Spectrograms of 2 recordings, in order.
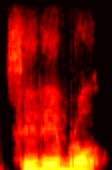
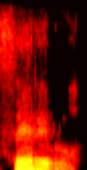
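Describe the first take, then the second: First: "cerebro" slow, louder, stressed ce-RE-bro; Spanish stress on RE. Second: "cérebro" stressed CÉ-re-bro, falling; Portuguese stress on CÉ. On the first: Teacher showing Spanish word, slow stress on RE. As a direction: punch RE in "cerebro". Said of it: "Em espanhol". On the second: Teacher contrasting Portuguese, first syllable stressed. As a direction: hit CÉ in "cérebro". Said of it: "e em português". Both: Shown as a demonstration.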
